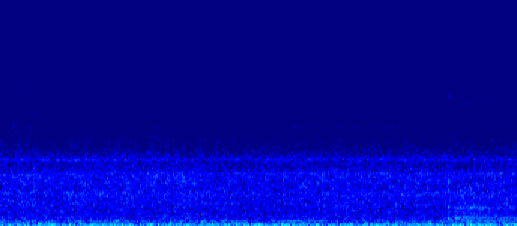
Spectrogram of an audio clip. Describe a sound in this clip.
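A helicopter engine roars steadily with a loud rotor drone.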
